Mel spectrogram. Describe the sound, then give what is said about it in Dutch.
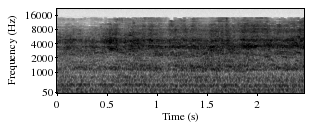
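A steady, broad engine roar fills the scene as a helicopter flies overhead, with a low rumbling drone and no talking. “Er vliegt een helikopter over.”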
